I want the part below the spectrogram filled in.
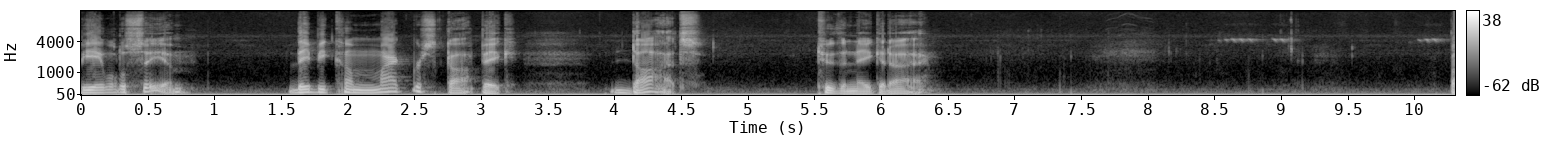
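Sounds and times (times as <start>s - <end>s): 
speech: 0.0s - 1.0s, 1.6s - 3.4s, 4.0s - 4.7s, 5.5s - 6.5s
cricket chirping indoors in a studio: 8.4s - 10.2s.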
